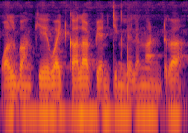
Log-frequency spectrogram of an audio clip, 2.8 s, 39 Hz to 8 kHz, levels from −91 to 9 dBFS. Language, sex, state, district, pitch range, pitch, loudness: Wancho, male, Arunachal Pradesh, Longding, 85-90 Hz, 85 Hz, -21 LUFS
